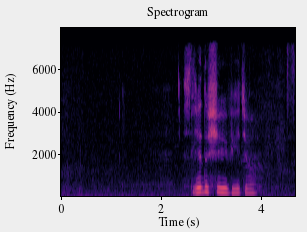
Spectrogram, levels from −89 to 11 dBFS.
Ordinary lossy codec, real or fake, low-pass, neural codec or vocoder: MP3, 64 kbps; real; 7.2 kHz; none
